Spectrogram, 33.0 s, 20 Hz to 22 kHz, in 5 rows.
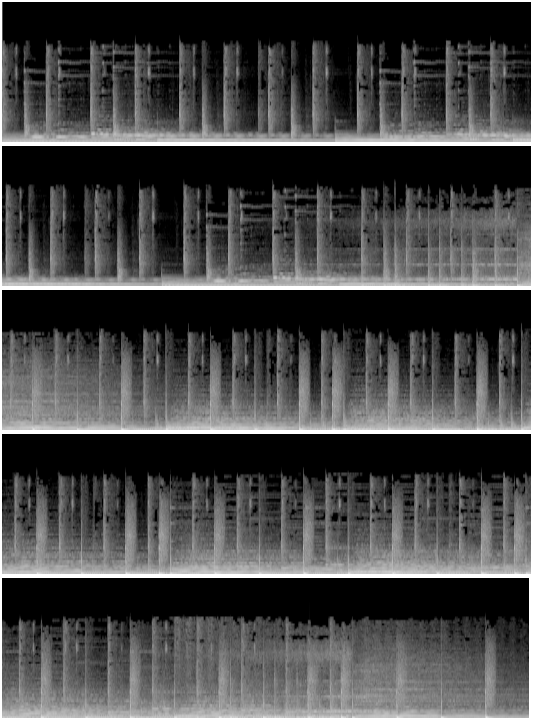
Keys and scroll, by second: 0.0-2.5 typing, 31.1 BackSpace, 31.3 p, 31.7 BackSpace, 31.8 p.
